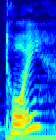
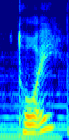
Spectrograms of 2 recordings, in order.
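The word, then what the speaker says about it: thôi: I double-checked online, and the way I just said it does seem like the most popular way to say it, so again, toi, and it means stop.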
